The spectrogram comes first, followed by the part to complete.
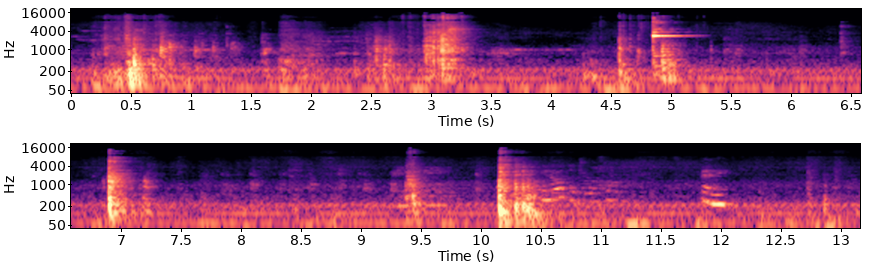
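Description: Kitchen clatter: about six sharp knocks and clinks of pans, dishes and utensils spread over several seconds, one near the middle with a brief metallic ring.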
